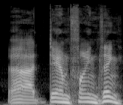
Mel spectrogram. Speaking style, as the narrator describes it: he muttered

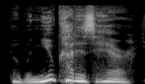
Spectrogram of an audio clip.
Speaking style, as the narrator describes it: he sighed a sigh of relief

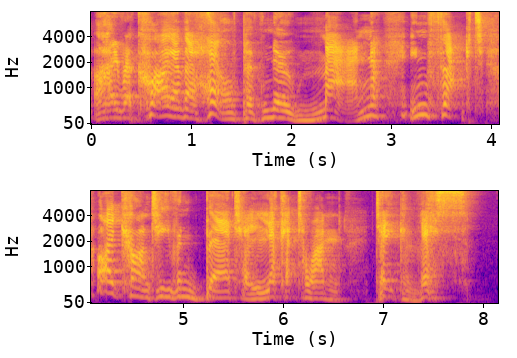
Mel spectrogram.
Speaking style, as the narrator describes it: The old woman hissed

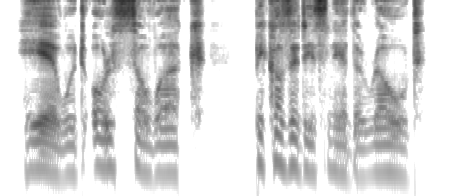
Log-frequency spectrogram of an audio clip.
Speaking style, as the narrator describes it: he muttered under his breath in his native language

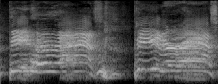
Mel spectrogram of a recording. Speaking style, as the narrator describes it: started screaming

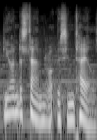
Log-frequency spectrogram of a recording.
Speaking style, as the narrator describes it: she asked quietly

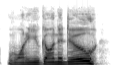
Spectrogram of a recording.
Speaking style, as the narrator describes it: I growled

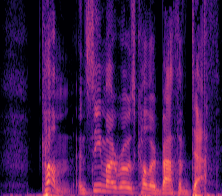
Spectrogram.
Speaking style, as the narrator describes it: he cried

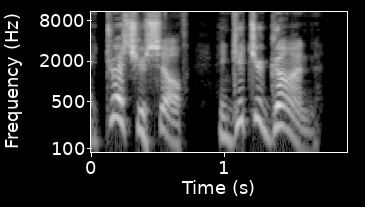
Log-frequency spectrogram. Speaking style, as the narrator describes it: cried I

